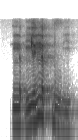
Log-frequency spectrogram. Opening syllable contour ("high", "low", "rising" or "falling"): low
